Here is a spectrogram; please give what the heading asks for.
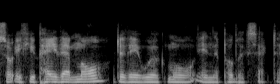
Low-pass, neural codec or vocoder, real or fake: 7.2 kHz; none; real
